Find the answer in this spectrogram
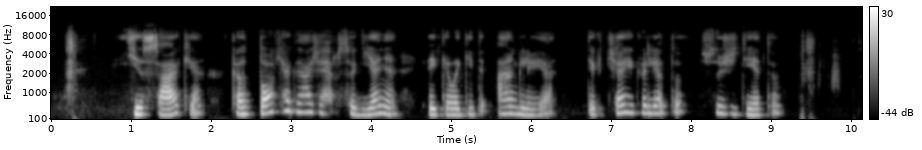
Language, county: Lithuanian, Vilnius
